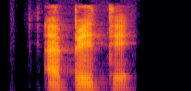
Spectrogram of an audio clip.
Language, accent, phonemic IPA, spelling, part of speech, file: French, France, /a.pe.te/, appéter, verb, LL-Q150 (fra)-appéter.wav
- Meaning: to (instinctively) desire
